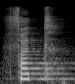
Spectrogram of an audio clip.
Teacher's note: Ada hames, ada angin mengalir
